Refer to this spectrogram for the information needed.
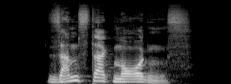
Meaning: genitive of Samstagmorgen
- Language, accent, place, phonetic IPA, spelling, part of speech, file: German, Germany, Berlin, [ˈzamstaːkˌmɔʁɡn̩s], Samstagmorgens, noun, De-Samstagmorgens.ogg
